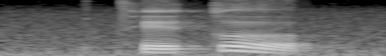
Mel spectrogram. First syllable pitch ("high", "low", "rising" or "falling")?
rising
